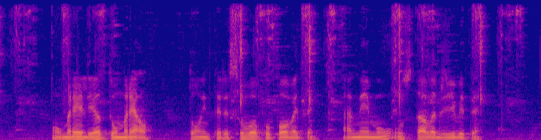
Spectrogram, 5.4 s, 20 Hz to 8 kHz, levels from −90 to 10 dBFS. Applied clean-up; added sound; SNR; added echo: none; Scissors; 19 dB; none.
